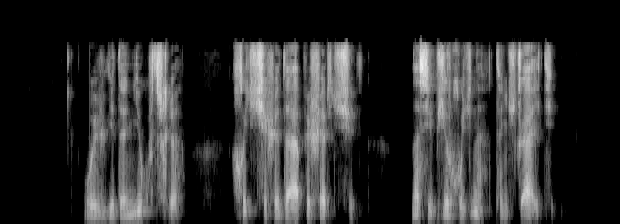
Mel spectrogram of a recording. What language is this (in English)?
Abkhazian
